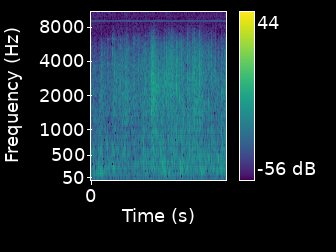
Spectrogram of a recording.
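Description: Paper rustles as a newspaper is handled.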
